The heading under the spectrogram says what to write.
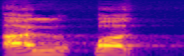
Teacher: تا کو ہلنے نہیں دیا گیا، کیوں؟ اس لیے کہ یہ حروف قلقلہ میں سے نہیں ہے، لام بھی نہیں ہلے گا، تا بھی نہیں۔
